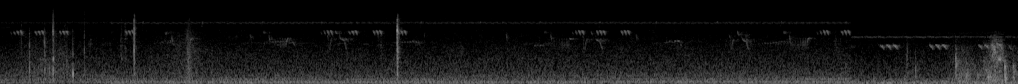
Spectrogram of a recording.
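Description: Insects chirping: a steady high drone with groups of short, quick chirps repeating, and a few sharp clicks in the first half.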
